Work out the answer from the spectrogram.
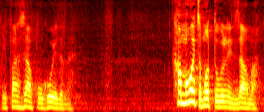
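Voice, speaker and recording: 一位马来西亚口音的男讲道老师在课堂上授课，说话生动随意，句尾常带"哈"。. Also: male voice, medium pitch, quick pace, husky. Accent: Malaysian Mandarin. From Malaysia. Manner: animated, chatty, ends phrases with 哈. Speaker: preaching instructor. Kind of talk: classroom teaching.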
